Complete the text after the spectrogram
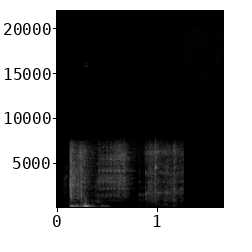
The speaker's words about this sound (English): clacking on the old keyboard, looking up all sorts of crazy shit.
